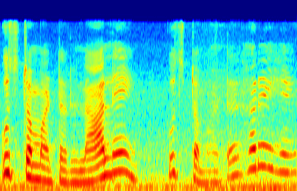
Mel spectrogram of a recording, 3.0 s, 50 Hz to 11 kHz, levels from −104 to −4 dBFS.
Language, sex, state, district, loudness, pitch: Hindi, female, Madhya Pradesh, Dhar, -19 LUFS, 230 Hz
